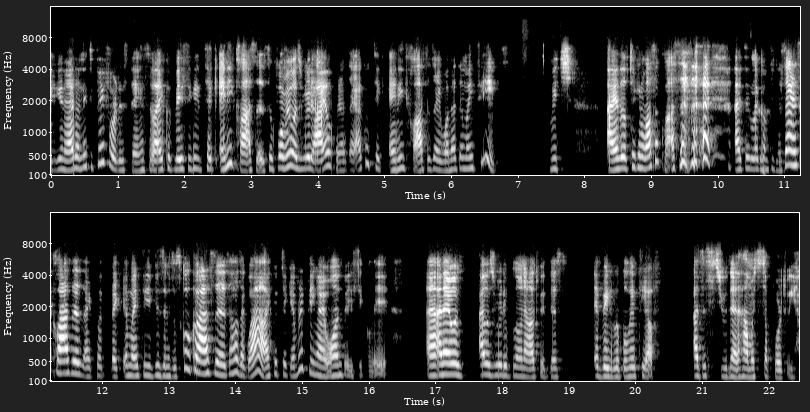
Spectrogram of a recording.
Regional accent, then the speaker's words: Iran; moved away as an adult; also born or lived in Zurich, Switzerland / Massachusetts, United States; now in United States; growing up in Iran at the time

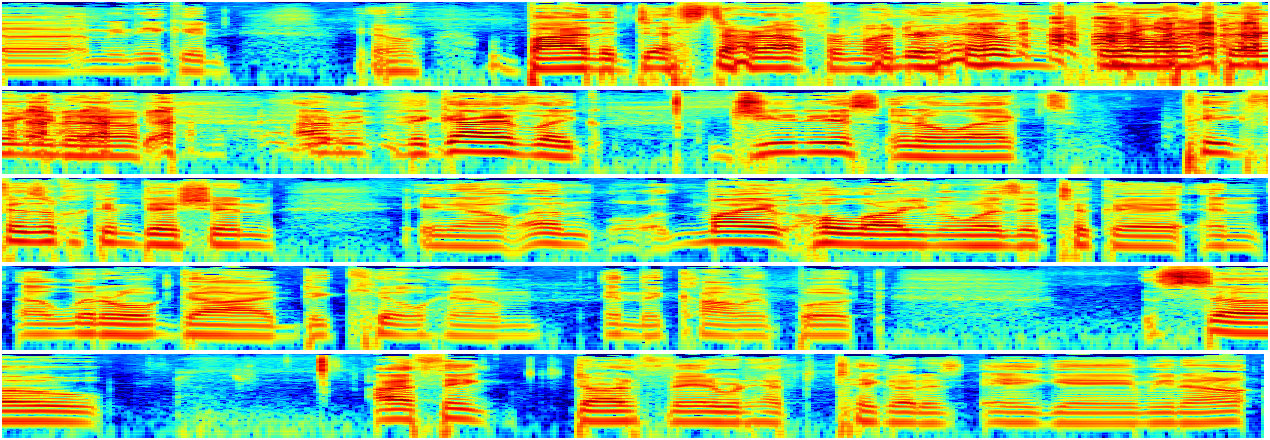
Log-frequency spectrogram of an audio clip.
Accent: India; I am from India.

